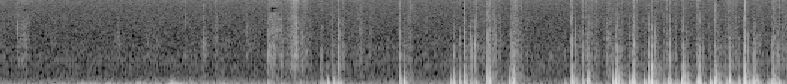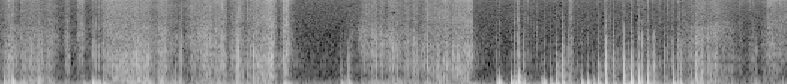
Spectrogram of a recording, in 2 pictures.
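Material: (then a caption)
Cork. Fingertips scratch the face of a round, solid cork trivet, then tap its edge while it is held upright. The result is a soft, low, rumbling scrape with bursts of dull, muffled taps that die away almost instantly, with little brightness.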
